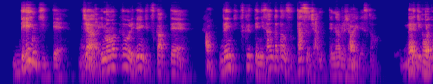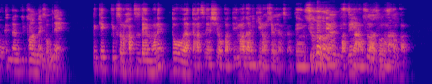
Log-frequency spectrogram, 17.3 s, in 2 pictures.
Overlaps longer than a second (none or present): present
